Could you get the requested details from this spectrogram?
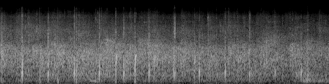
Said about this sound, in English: So another round of applause for Gill, I think, as well.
